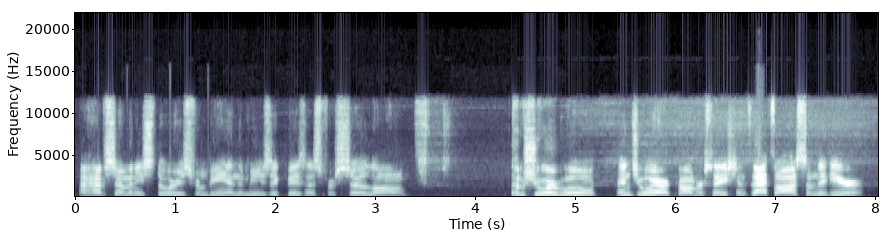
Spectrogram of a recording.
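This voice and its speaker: Bright, chatty middle-aged man, going hoarse. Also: fairly high pitch, moderate pace, poor audio. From Pennsylvania, USA. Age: 50s. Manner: rambling, chatty, answers viewers by name. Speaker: livestream vlogger. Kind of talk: casual live chat reading comments while walking. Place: outdoors on a walk.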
